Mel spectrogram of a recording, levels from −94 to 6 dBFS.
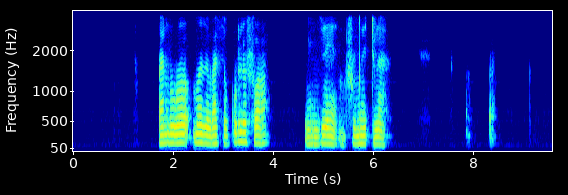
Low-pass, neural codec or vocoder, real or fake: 3.6 kHz; autoencoder, 22.05 kHz, a latent of 192 numbers a frame, VITS, trained on one speaker; fake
